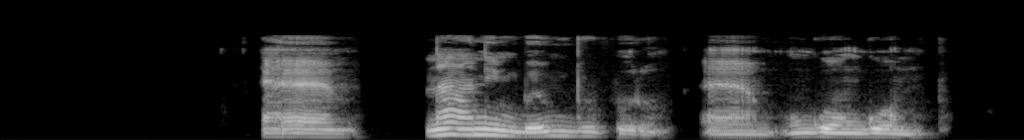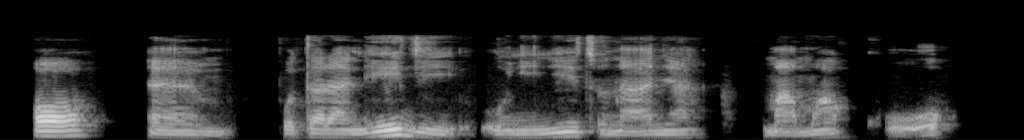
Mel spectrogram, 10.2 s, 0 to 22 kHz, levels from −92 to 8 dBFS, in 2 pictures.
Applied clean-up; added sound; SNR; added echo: none; none; none; none.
